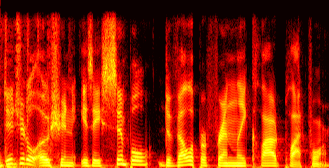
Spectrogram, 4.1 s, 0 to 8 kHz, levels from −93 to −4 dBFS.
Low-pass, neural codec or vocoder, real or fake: 7.2 kHz; none; real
